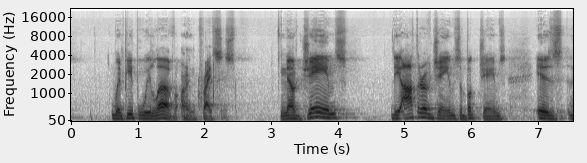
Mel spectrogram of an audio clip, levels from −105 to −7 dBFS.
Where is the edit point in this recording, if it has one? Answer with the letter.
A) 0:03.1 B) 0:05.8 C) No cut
A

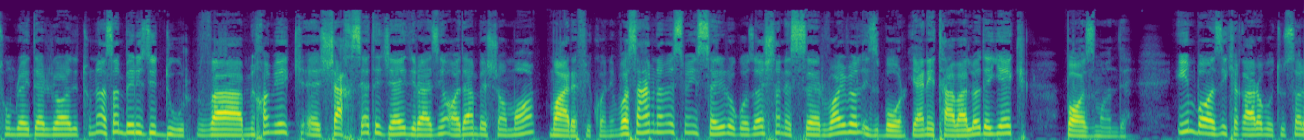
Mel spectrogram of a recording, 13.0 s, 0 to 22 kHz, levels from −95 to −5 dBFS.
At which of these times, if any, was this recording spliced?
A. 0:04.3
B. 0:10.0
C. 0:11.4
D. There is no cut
D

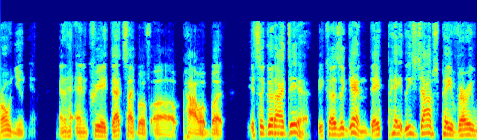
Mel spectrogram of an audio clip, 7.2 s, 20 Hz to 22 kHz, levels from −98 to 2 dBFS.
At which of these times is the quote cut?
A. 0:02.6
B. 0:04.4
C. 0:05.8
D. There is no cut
D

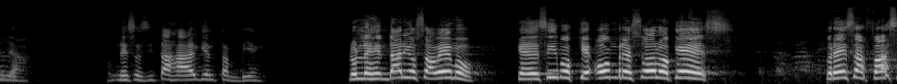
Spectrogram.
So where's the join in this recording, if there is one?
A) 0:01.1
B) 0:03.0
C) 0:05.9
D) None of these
A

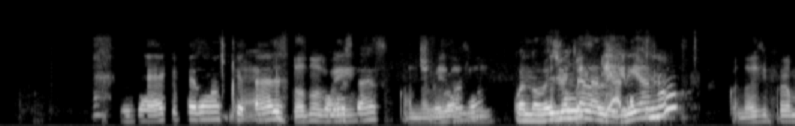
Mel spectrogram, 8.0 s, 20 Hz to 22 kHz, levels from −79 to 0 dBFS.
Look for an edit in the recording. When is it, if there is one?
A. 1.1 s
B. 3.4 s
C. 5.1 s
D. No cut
A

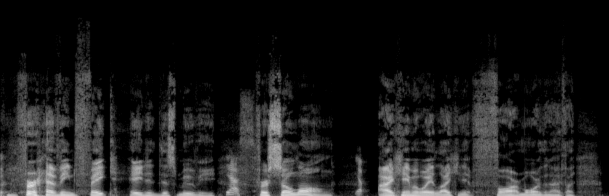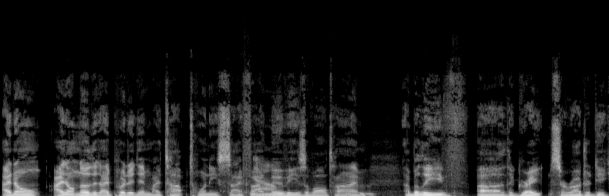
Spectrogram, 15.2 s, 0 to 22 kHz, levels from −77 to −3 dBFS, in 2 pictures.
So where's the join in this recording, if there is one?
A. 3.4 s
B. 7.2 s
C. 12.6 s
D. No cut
C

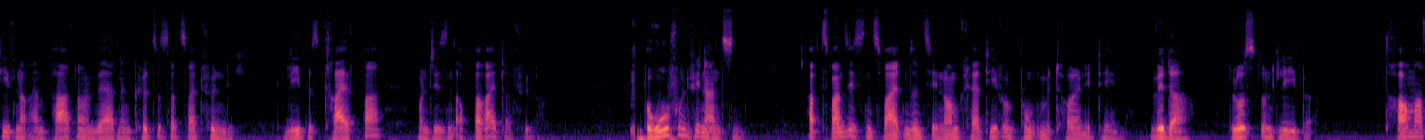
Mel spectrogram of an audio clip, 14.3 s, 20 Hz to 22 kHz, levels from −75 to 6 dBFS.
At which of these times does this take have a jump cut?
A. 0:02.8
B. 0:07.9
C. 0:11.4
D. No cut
C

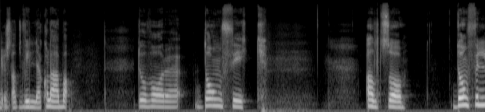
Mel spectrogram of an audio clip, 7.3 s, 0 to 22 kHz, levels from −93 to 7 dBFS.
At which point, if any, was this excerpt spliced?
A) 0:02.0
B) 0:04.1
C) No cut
A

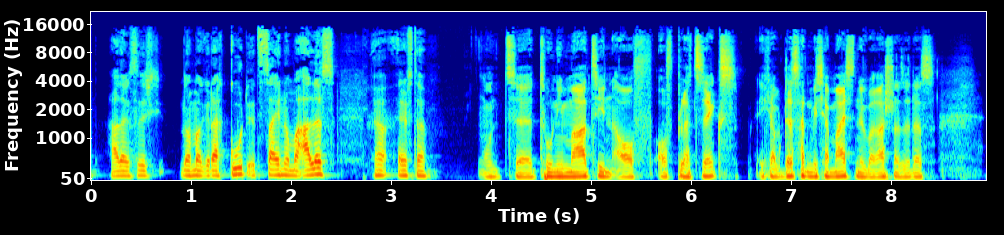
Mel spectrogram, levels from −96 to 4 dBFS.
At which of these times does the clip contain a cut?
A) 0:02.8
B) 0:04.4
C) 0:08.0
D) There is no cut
A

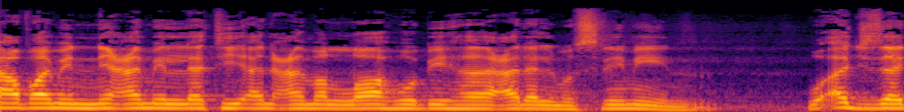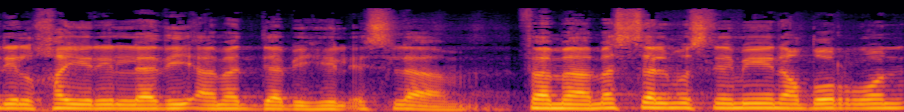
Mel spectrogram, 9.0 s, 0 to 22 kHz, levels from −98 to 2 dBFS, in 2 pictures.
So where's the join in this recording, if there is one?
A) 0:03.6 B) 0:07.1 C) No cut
B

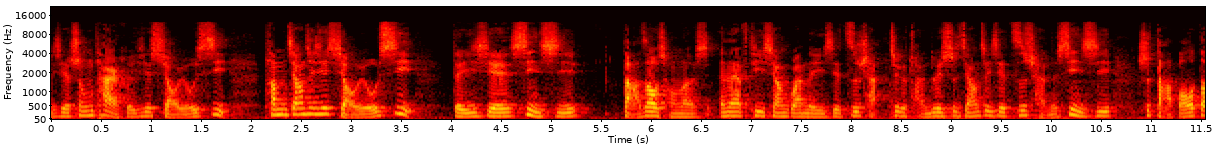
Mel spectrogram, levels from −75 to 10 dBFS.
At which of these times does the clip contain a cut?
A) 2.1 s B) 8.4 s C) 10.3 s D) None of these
B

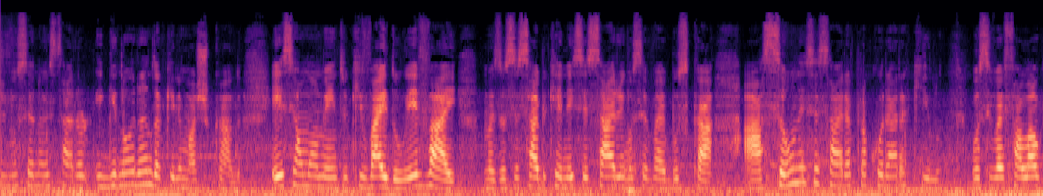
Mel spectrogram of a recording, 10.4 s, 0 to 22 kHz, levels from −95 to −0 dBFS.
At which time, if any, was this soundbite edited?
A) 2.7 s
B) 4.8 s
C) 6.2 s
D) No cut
C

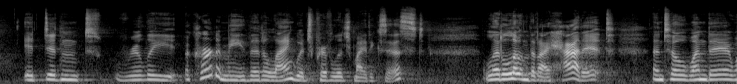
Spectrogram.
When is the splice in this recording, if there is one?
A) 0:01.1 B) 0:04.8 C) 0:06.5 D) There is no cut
C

